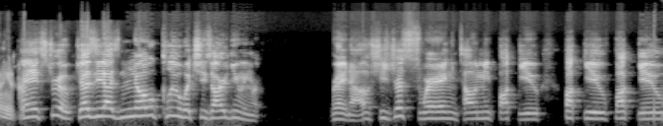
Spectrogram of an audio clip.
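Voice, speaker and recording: A man talks at a very slow pace with a high pitch and ordinary pitch variation. His tone is bright and sharp. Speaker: streamer doing re-stream commentary. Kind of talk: heated argument and commentary. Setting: online live stream. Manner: animated; loud. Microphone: close to the mic.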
